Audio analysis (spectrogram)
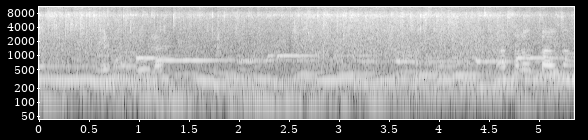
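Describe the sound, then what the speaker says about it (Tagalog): Steady heavy rain pounding a surface close by, heard from inside a boat, a continuous dense hiss with a low engine hum underneath. "Ayan ang ulan."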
